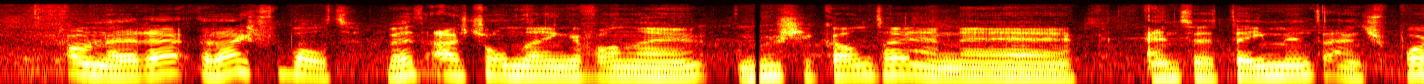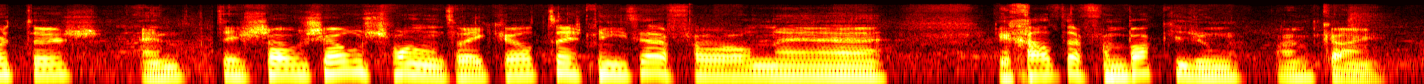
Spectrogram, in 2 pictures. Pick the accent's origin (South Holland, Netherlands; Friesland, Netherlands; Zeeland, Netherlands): South Holland, Netherlands; Dordrecht; Dordrecht.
